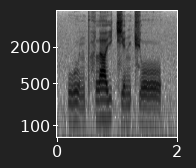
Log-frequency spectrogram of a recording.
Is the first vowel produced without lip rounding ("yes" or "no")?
no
